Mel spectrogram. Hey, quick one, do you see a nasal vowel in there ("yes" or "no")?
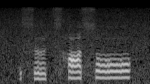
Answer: no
